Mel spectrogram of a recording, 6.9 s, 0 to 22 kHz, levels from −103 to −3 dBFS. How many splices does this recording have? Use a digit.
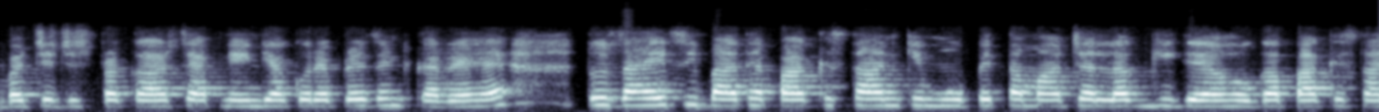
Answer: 0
